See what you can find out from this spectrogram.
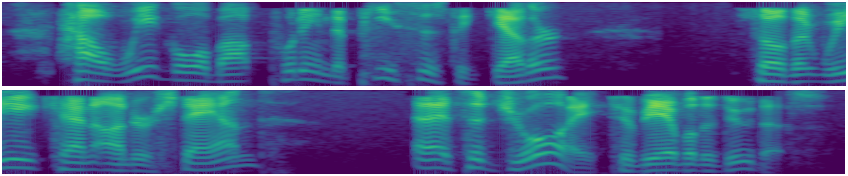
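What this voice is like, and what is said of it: Strained voice giving out. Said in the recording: “my voice is beginning to give out”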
